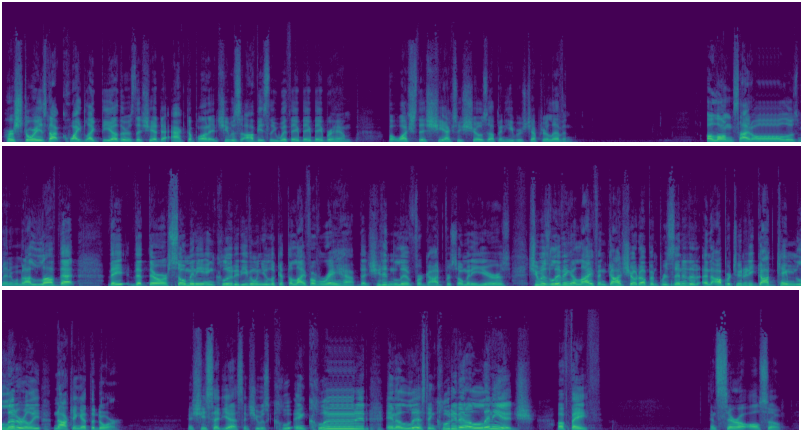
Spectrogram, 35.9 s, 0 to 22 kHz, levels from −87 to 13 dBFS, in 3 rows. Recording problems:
audio stuttering; at 4.5 s, at 11 s and at 29 s

